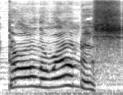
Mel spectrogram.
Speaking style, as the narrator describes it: Joan cried out

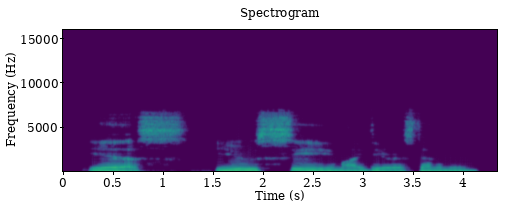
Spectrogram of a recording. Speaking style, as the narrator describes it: said Nergal, his voice soft with menace

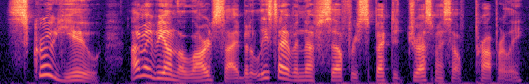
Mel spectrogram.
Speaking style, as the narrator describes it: snorted

